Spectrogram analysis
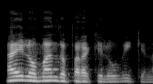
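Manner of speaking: lightly voiced pastor, brisk. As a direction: toss it off quickly like the pastor. Pastor hands over his son.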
